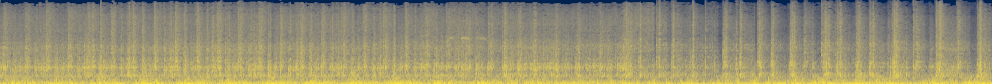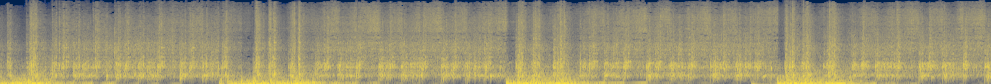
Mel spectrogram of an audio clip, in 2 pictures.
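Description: A drum troupe playing: large bass drums on carts and handheld thappu frame drums beaten with sticks in a fast, dense rhythm. About halfway through, the bass drums start dropping out for a second or two at a time, leaving the frame drums playing alone, then come back in.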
